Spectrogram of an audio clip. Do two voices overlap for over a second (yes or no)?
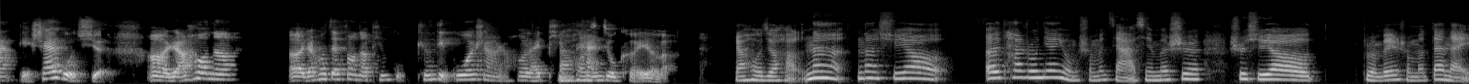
no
